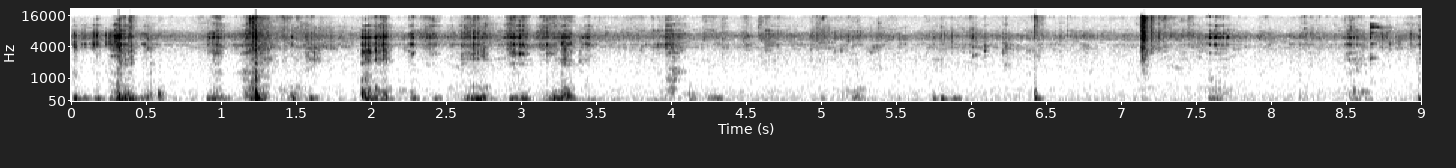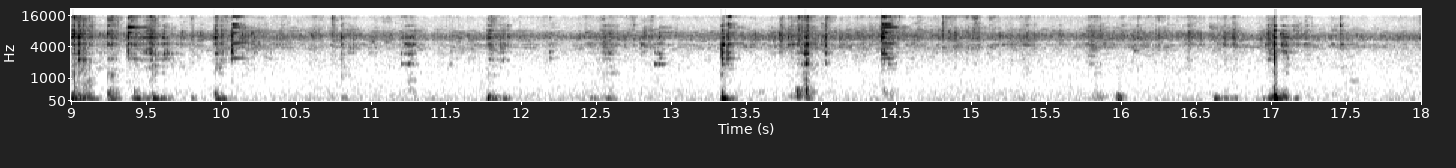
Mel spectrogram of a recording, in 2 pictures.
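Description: Digging in dry soil with a short hand tool: irregular scrapes, knocks and crumbling clods, with the sharpest knocks about a second in, near the middle and near the end.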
